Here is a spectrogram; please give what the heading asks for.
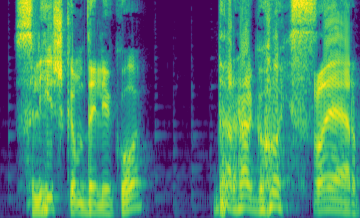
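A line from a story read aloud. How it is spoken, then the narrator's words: Bursting into laughter. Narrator (Russian): Пэттис разразился хохотом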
